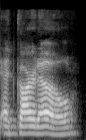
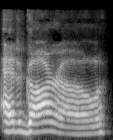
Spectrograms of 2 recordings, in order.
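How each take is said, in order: First: The name has a d sound after r. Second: The name has no d sound after r. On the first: The speaker calls it right. "yep, there's a D" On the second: The speaker calls it wrong. "I'm probably pronouncing that wrong"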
